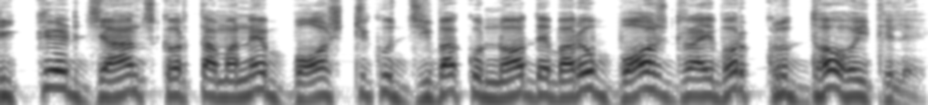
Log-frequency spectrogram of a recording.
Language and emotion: Odia, angry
